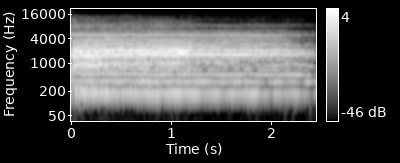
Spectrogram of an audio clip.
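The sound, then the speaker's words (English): Several voices join on a count of three in one sustained, nasal buzzing drone, mimicking a game-show buzzer to end the show; the pitch holds steady for about two seconds before the sound tapers off. “That was a pretty bad buzz.”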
